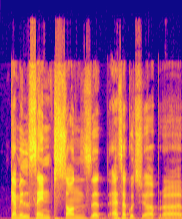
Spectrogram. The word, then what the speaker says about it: Saint-Saëns: Camille Saint-Saëns, right? That's how it's pronounced. Camille Saint-Saëns, ऐसा कुछ spelling है उनका.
